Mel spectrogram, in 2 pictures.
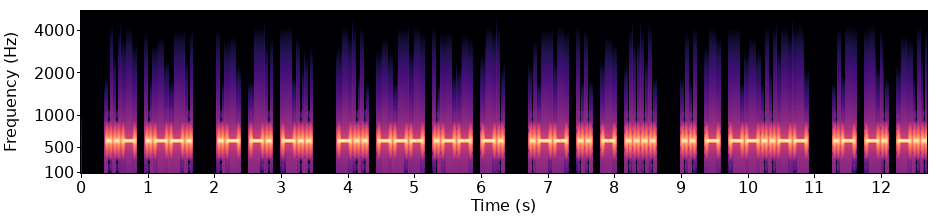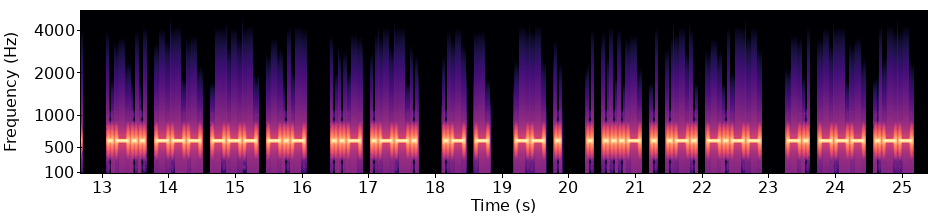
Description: Morse code, heard as a keyed tone, about 20 wpm, 600 Hz. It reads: UP AND DOWN WITH IT, AND LOOK UP AT ME EVERY NOW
